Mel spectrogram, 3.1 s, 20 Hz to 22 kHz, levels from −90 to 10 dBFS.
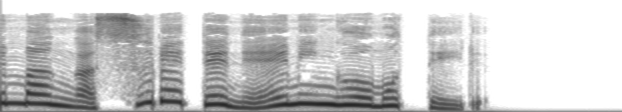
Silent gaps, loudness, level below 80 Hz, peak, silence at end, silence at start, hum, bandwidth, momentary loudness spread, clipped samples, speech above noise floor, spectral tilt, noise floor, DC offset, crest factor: none; -12 LUFS; -54 dBFS; -2 dBFS; 0.7 s; 0 s; none; 13.5 kHz; 14 LU; under 0.1%; 55 dB; -5 dB/octave; -67 dBFS; 2%; 12 dB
